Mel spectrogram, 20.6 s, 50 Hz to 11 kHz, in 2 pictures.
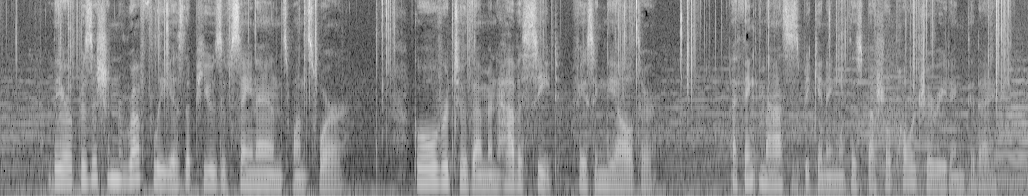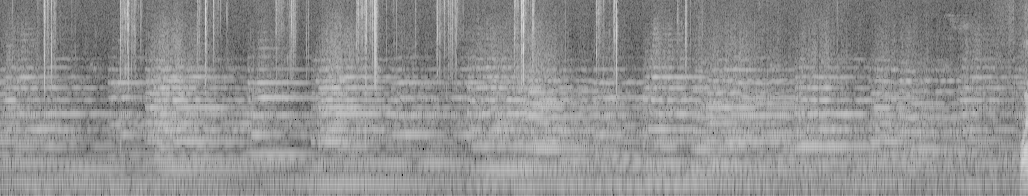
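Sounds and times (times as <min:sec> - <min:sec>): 
several church bells pealing: 0:00.1 - 0:02.3, 0:06.4 - 0:20.5
speech: 0:00.5 - 0:03.5, 0:04.2 - 0:06.6, 0:07.3 - 0:10.2.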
